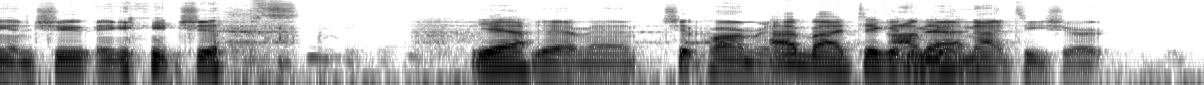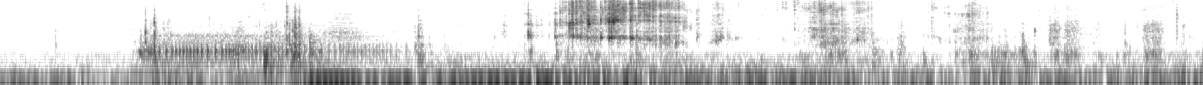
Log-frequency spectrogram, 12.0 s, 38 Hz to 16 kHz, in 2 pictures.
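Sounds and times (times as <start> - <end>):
potato chips crunching: 8.7 - 12.0
chewing: 8.8 - 12.0.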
